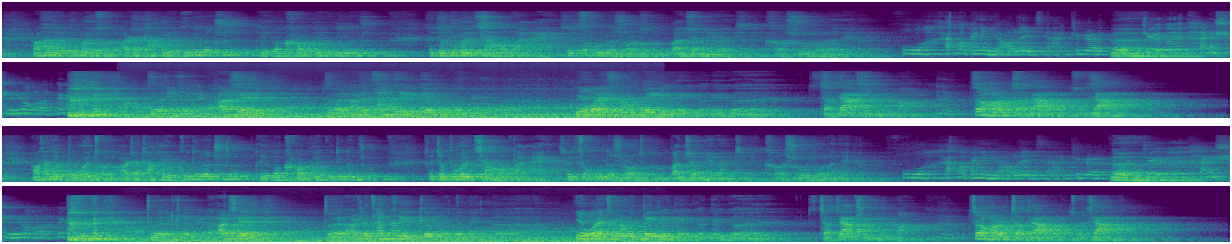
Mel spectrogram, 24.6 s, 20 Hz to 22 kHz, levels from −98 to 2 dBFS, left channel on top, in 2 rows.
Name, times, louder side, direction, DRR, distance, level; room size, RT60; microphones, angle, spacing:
voice 1, 0.0-8.6 11.1-11.4 12.9-15.1 15.5-17.7 18.0-20.0 20.5-21.4 22.0-23.5, right 1 dB, 70° right, 0 dB, 1.6 m, -24 dB
voice 2, 9.0-11.1 11.4-15.0 21.6-21.9, left 1 dB, 25° left, 4 dB, 0.7 m, -33 dB
Car, 13.4-18.9, left 2 dB, 70° left, 0.8 m, -27 dB
13.0 x 7.8 x 3.2 m, 1.5 s
head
